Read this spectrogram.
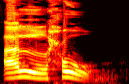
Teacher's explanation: Huruf ha tengah kerongkong sempit kan.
